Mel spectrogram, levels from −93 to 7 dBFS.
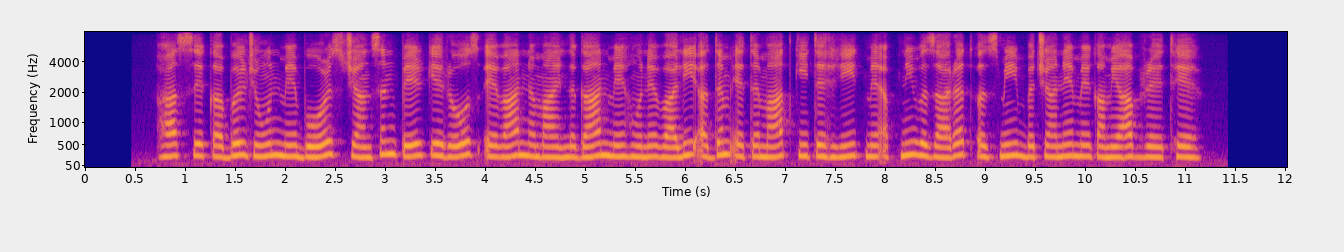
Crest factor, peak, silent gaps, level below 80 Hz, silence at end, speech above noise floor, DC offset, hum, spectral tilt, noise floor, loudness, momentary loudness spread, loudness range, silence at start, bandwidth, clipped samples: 18 dB; 0 dBFS; none; -52 dBFS; 0.85 s; 47 dB; under 0.1%; none; -3 dB/octave; -63 dBFS; -17 LUFS; 4 LU; 1 LU; 0.7 s; 8 kHz; under 0.1%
